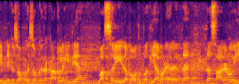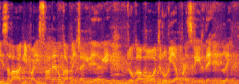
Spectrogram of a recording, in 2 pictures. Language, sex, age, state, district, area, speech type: Punjabi, male, 45-60, Punjab, Barnala, rural, spontaneous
